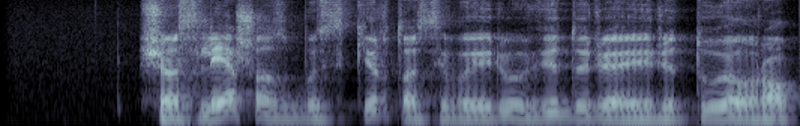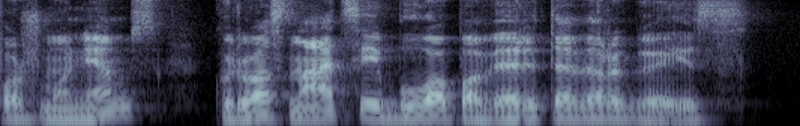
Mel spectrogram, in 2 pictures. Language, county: Lithuanian, Šiauliai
